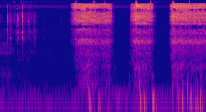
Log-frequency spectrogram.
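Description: Silicone sealant squirted from a tube, three long hissing bursts each lasting about a second, fairly close and loud, separated by short pauses after some faint handling clicks.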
